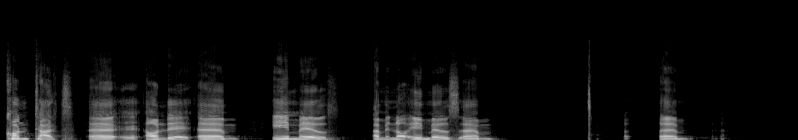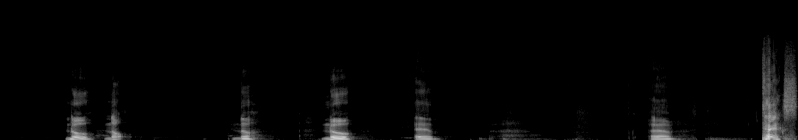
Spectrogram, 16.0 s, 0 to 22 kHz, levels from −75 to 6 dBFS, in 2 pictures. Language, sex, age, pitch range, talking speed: English, male, 50-69, 150-230 Hz, 70 wpm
